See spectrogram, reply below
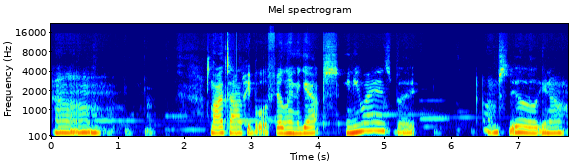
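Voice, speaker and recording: Soft music plays behind a muffled recording of a woman drawing live, her medium-pitched, gravelly voice slow and full of pauses. She chats with viewers in an easygoing way as she works, at times lowering to a whisper.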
